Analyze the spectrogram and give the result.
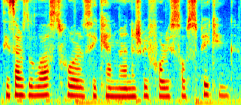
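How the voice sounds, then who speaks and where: Even-toned woman narrating a visual novel. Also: medium pitch, normal speed, faint music behind. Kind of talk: read-aloud story narration.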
